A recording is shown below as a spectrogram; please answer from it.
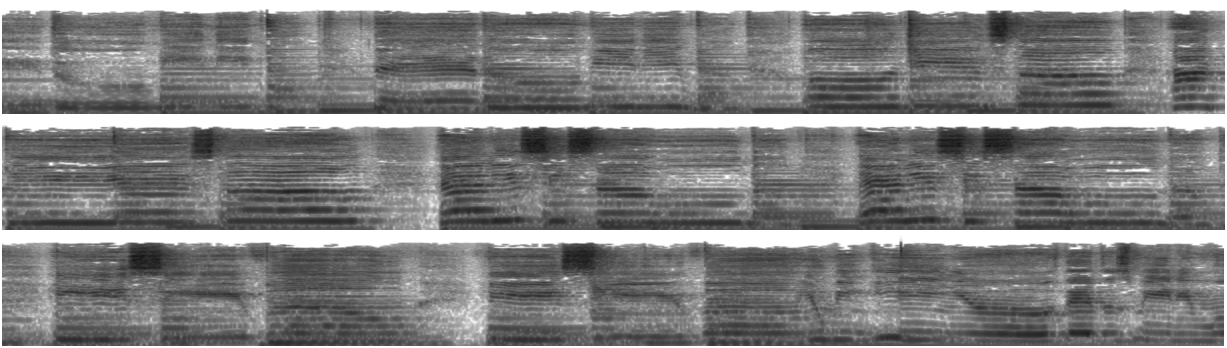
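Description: A man singing a children's finger song, the little-finger verse, to a strummed acoustic guitar. The sung phrases pause briefly a few times.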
